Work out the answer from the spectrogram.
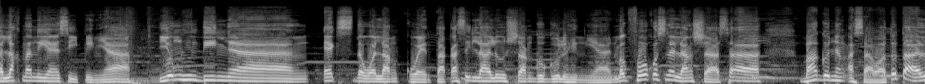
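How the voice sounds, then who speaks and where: Male Filipino radio host, fairly high voice with animated swings, casual delivery, faint music underneath. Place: radio studio.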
